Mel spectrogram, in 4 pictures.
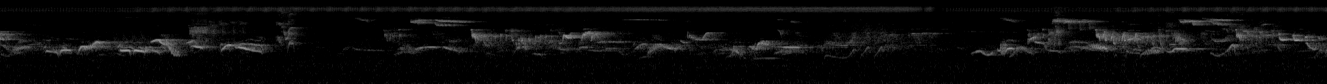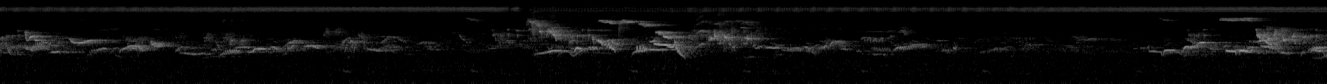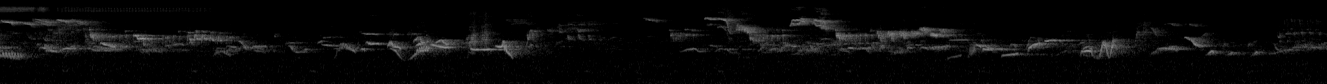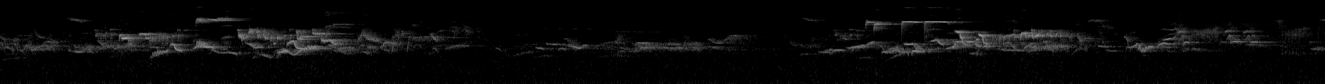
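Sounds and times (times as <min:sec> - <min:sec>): birds chirping and singing: 0:00.0 - 0:53.0.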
